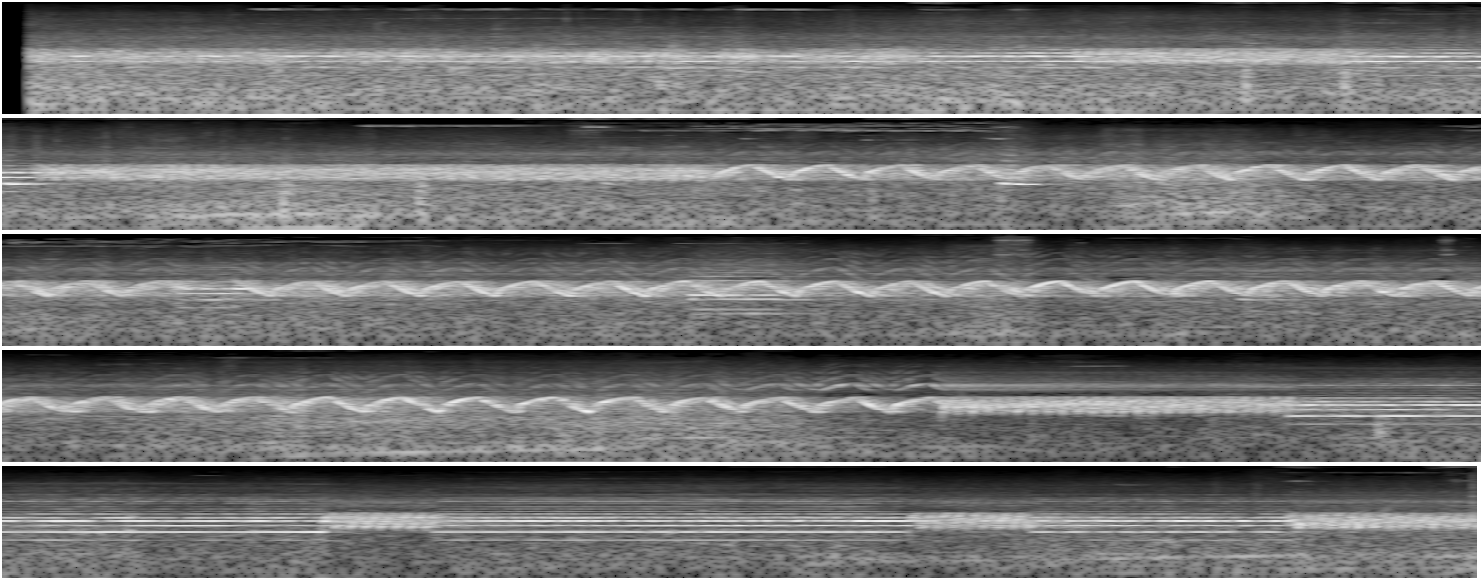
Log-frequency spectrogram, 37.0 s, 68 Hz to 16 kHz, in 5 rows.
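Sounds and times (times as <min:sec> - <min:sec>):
ambulance siren warbling and yelping: 0:00.2 - 0:36.9
buzzing horn blast: 0:06.7 - 0:07.6, 0:18.2 - 0:18.8.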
